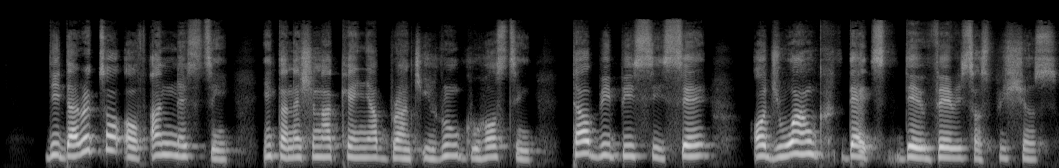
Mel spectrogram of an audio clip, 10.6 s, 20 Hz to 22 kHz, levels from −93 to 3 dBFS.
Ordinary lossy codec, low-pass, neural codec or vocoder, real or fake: MP3, 96 kbps; 14.4 kHz; autoencoder, 48 kHz, 32 numbers a frame, DAC-VAE, trained on Japanese speech; fake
